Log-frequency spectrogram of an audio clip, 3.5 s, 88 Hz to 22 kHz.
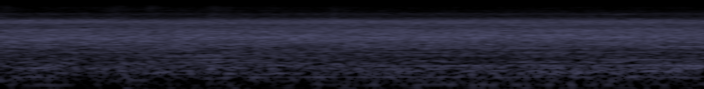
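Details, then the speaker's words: Kohler K9 (1659) steam generator after repair for error 5, tank refilled so the float switch works: steady, even hiss of boiling steam, no sputter, knock or leaks; normal steam output. "water seems like it's boiling i hear the steam i don't necessarily see anything leaking here i think this is good"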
